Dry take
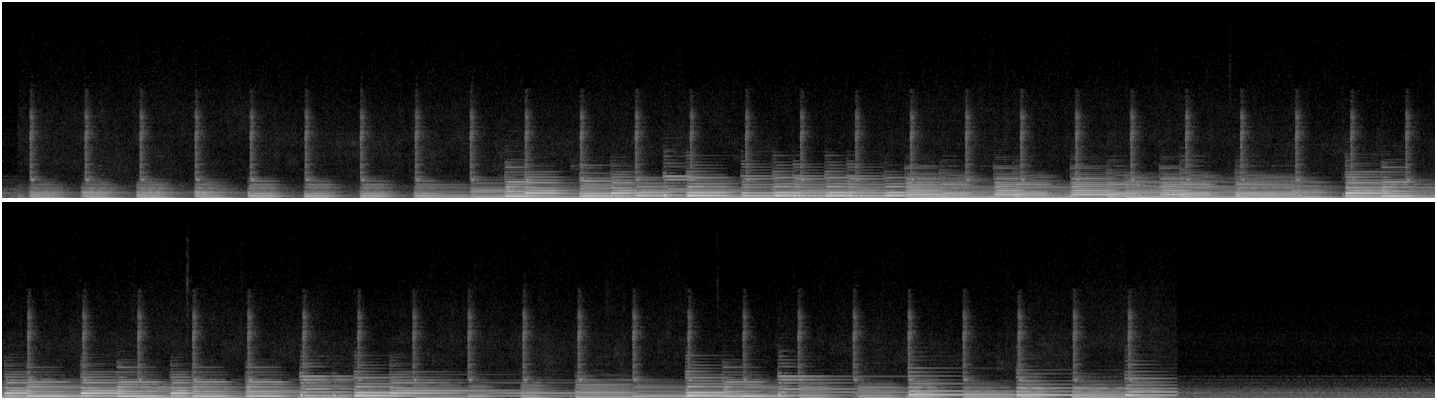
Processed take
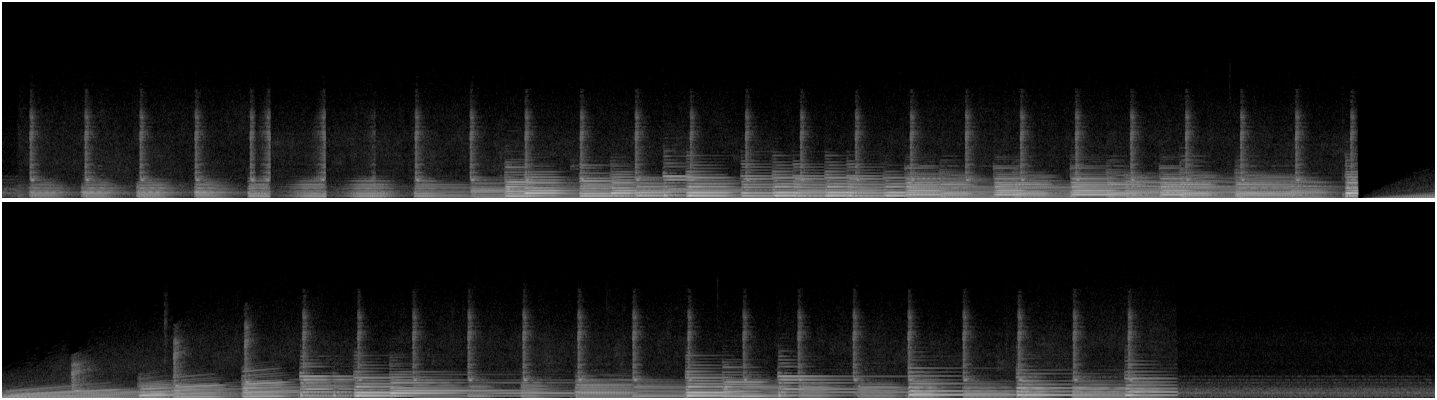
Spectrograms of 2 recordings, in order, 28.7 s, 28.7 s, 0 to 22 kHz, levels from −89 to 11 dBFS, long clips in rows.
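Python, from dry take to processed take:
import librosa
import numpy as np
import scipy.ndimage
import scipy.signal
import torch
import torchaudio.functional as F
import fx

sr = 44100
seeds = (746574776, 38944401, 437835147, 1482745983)

y = fx.edit(x, sr, fx.reverse_span(start_s=2.54, length_s=1.2),
    fx.tape_start(start_s=13.56, length_s=3.68), tone=tone)
y = fx.weighting(y, sr, curve='A')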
